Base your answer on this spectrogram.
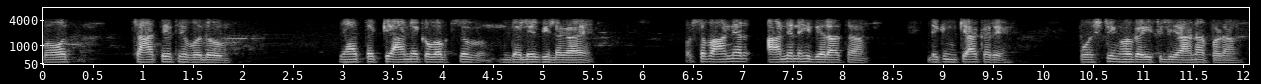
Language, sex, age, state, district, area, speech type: Urdu, male, 30-45, Bihar, East Champaran, urban, conversation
